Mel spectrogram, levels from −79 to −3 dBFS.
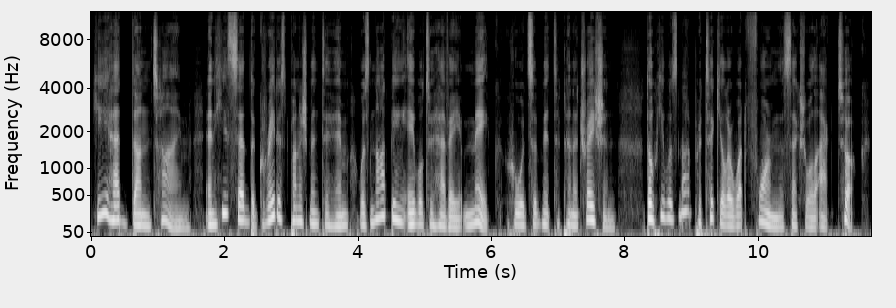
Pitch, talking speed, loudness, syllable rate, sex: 140 Hz, 185 wpm, -21 LUFS, 4.6 syllables/s, male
